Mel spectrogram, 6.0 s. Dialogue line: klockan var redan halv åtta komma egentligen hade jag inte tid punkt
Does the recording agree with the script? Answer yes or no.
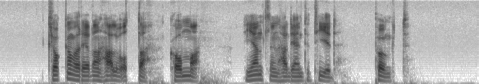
yes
